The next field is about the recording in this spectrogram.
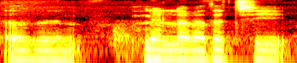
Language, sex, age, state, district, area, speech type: Tamil, male, 30-45, Tamil Nadu, Kallakurichi, urban, spontaneous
